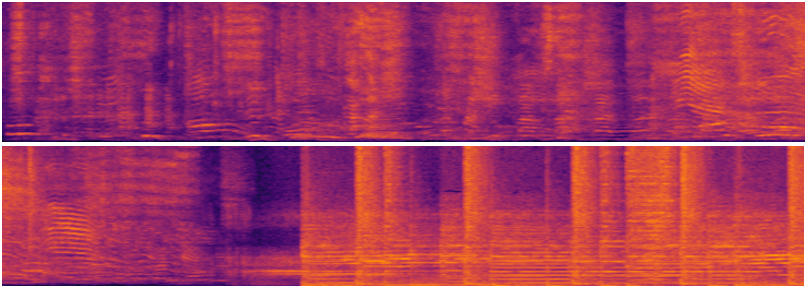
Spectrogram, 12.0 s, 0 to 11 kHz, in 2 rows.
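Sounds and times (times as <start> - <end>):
children chattering and calling out: 0.0 - 8.4.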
